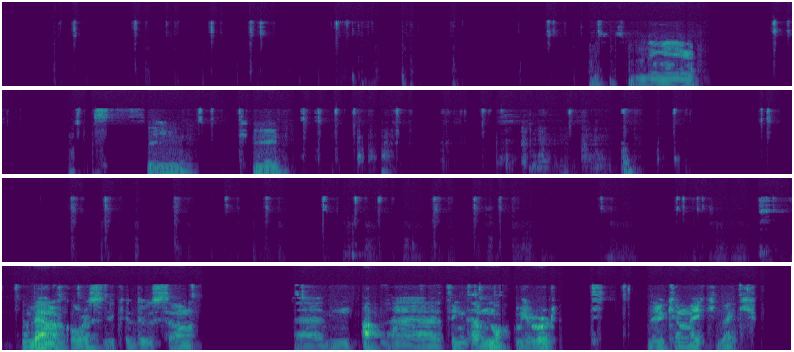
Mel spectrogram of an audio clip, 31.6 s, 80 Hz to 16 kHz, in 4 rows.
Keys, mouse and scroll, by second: 0.7 middle click, 1.1 click, 1.7 middle click, 2.0 click, 2.4 middle click, 3.3 middle click, 3.6 ctrl+z, 4.4 ctrl+z, 5.9-7.7 drag, 7.4 c, 7.8-9.9 drag, 10.0 click, 10.9 click, 11.2 middle click, 11.8 middle click, 12.9 middle click, 14.1 middle click, 15.5 click, 16.4 click, 17.5 click, 18.4 click, 19.3 middle click, 20.1 click, 20.7-21.8 drag, 22.5 click, 22.7 click, 23.5 click, 24.3 click, 24.7 click, 26.6 click, 28.3 click, 29.9 click.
